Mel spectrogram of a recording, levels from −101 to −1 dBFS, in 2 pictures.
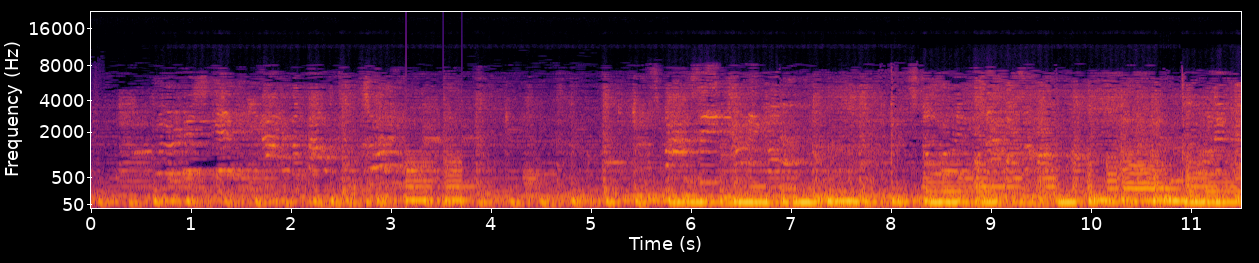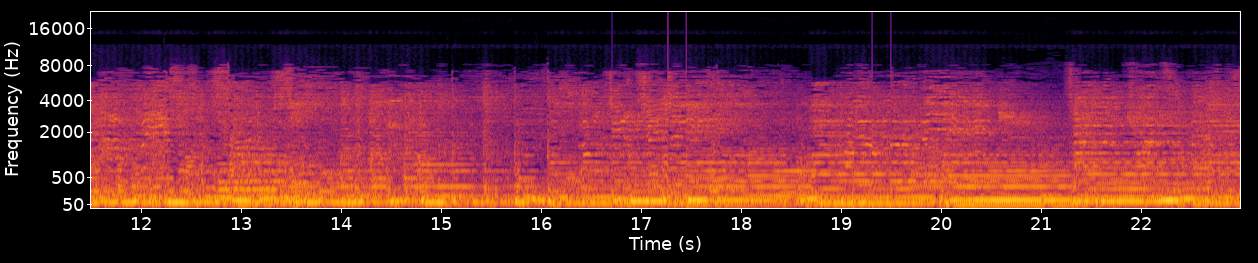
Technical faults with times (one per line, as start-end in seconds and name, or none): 3.16-3.72 chunks out of order
16.72-17.46 chunks out of order
19.13-19.50 chunks out of order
